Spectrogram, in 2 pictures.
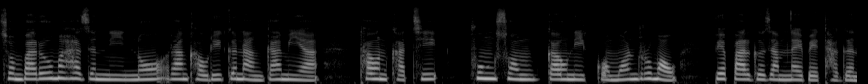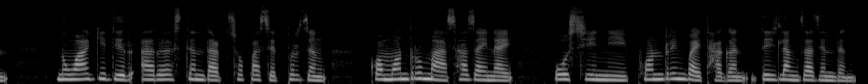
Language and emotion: Bodo, neutral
